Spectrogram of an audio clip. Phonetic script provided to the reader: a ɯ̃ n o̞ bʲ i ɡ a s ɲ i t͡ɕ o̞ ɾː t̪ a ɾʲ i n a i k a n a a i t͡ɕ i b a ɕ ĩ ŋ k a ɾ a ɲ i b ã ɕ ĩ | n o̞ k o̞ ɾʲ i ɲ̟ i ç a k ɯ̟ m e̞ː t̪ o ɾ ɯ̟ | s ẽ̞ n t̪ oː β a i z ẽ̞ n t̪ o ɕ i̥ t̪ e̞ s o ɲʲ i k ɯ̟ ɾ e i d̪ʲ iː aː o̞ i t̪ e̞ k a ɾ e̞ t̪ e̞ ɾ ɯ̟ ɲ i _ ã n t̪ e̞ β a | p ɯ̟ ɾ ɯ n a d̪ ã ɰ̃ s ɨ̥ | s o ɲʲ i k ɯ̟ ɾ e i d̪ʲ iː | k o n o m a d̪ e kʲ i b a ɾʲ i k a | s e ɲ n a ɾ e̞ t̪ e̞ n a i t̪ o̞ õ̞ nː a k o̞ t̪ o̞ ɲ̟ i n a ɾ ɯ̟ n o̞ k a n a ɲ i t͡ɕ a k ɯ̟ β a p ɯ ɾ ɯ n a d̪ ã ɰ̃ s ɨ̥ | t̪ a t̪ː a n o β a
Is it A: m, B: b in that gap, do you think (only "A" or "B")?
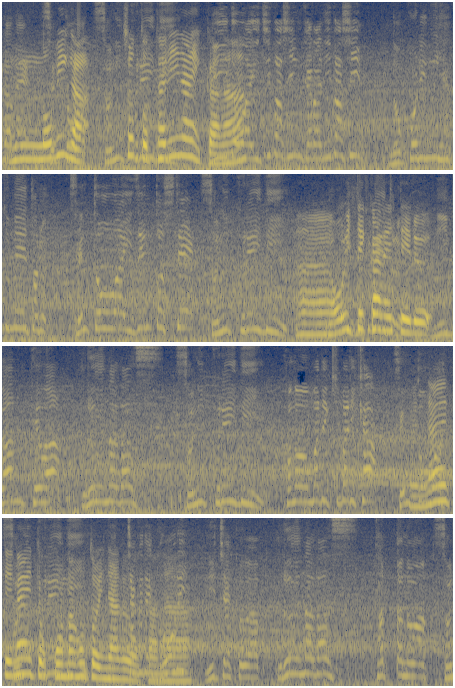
B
